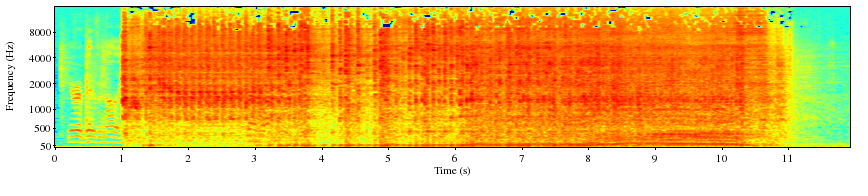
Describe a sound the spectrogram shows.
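An engine roars loudly as its throttle is worked.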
